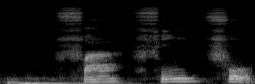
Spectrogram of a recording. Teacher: Berikutnya huruf fa. Huruf fa ini adalah huruf yang keluar dari ujung-ujung gigi seri bertemu dengan perut bibir bawah.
